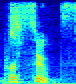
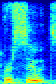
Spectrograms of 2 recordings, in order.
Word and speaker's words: Pursesuitz: Well, it's a play on words. All right, clearly. Yes. And it's spelled deliberately P-U-R-S-E, the word purse, and then suits with a Z at the end.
